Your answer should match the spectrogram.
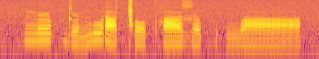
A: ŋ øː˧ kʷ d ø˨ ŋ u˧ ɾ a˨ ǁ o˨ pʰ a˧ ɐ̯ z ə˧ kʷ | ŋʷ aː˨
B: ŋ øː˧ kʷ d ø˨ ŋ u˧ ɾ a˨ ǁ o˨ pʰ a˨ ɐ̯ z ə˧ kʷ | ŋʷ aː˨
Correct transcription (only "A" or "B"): A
